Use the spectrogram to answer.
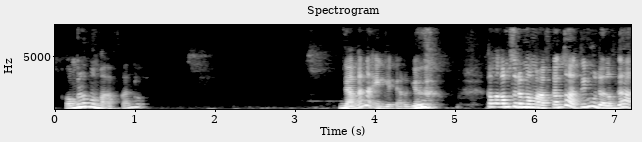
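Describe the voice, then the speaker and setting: A middle-aged woman counseling live-stream viewers on their marriages in casual chat, direct and scolding by turns, sometimes dropping in English phrases. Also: a little high. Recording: roomy echo.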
